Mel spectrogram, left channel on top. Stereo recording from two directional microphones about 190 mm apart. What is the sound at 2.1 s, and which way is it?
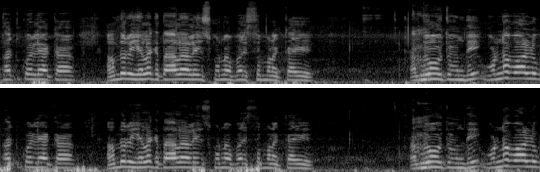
Music, 5° left (ahead or behind).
